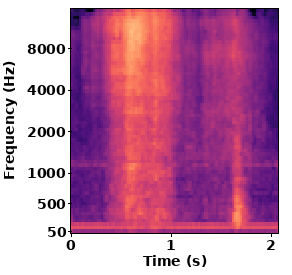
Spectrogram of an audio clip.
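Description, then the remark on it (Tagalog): A cardboard box of office supplies on a stockroom floor is opened with a rough rustling scrape, followed by a short crunchy snap, over a faint steady hum. “Binuksan ko ang unang kahon na nasa sahig.”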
